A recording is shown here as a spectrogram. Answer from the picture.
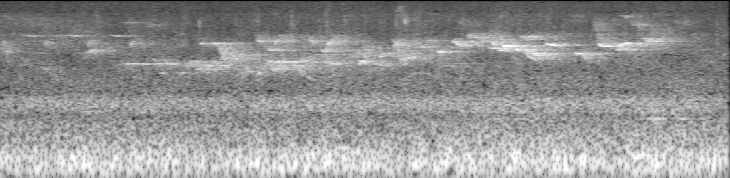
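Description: Faint birdsong: several songbirds singing short chirping phrases over a low, steady background noise, busiest in the middle.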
